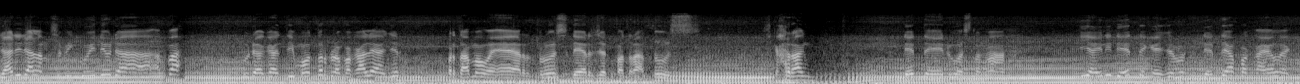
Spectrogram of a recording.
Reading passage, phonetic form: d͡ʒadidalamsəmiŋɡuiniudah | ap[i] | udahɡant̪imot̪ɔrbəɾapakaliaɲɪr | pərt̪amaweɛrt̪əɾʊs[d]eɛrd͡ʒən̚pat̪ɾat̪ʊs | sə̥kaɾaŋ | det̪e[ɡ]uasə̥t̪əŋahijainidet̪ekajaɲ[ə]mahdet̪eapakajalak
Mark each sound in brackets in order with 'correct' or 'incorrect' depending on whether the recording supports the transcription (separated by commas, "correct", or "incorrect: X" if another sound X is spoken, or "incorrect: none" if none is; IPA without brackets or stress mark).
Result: incorrect: a, correct, incorrect: d, incorrect: a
